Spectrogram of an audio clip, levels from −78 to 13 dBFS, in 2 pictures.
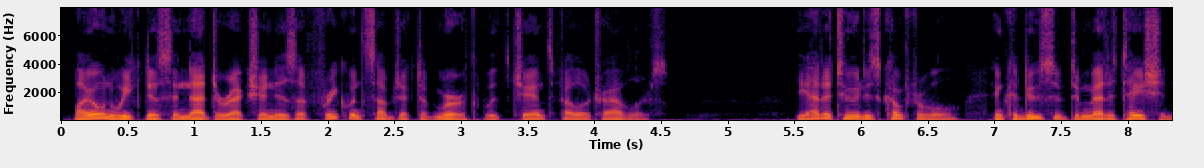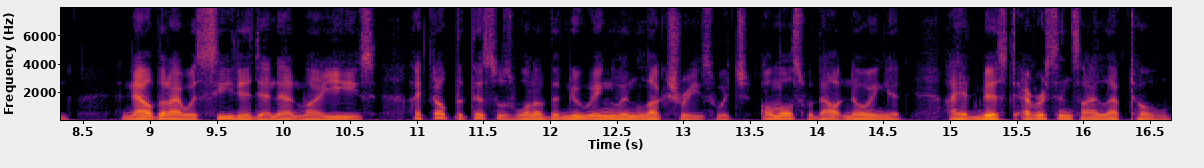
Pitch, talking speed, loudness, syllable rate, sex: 110 Hz, 210 wpm, -20 LUFS, 6.3 syllables/s, male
